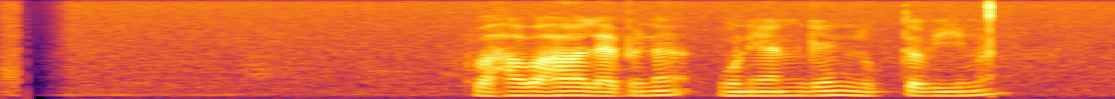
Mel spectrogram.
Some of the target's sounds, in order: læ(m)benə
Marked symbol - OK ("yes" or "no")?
no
